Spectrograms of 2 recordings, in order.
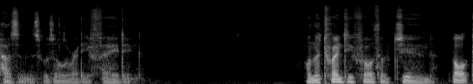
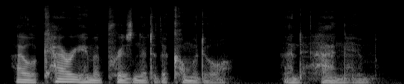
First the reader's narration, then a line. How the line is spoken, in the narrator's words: Cheap said coldly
